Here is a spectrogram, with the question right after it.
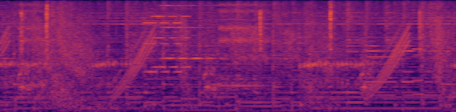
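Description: Frogs croak in a level of the GameCube game Sonic Heroes, a steady throbbing chorus layered over game music, with two rising swoops and scattered clattering effects.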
